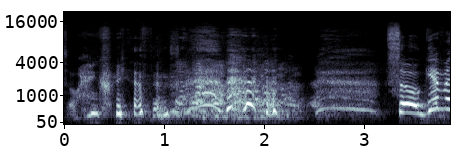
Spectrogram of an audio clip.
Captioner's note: laughter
